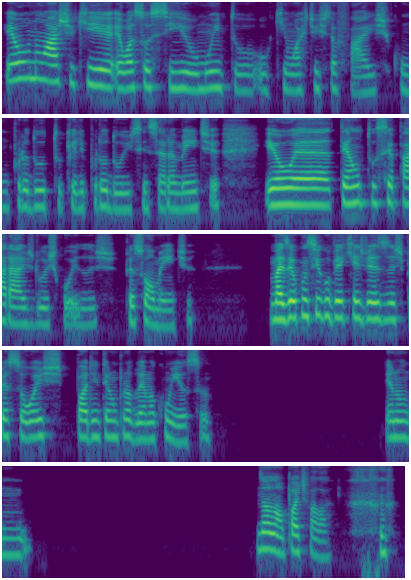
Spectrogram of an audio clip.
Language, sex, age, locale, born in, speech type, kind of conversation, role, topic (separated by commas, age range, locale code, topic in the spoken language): Portuguese, female, 30-34, pt-BR, Brazil, conversation, unstructured, none, Quando um artista comete erros graves, devemos continuar consumindo a sua obra?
